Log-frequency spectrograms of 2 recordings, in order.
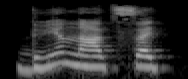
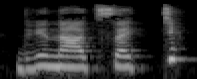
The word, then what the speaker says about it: двенадцать: You need to use soft consonant. Here. Двенадцать. It's soft. Soft t sound. T. Двенадцать.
